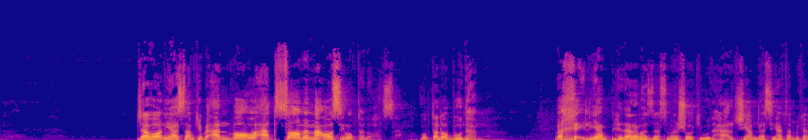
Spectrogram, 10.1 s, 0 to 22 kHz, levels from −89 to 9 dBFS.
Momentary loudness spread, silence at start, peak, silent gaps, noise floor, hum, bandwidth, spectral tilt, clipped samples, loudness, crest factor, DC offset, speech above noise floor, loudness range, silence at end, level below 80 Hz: 14 LU; 1.7 s; -2 dBFS; none; -71 dBFS; none; 15.5 kHz; -4.5 dB/octave; under 0.1%; -21 LUFS; 20 dB; under 0.1%; 51 dB; 7 LU; 0 s; -50 dBFS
